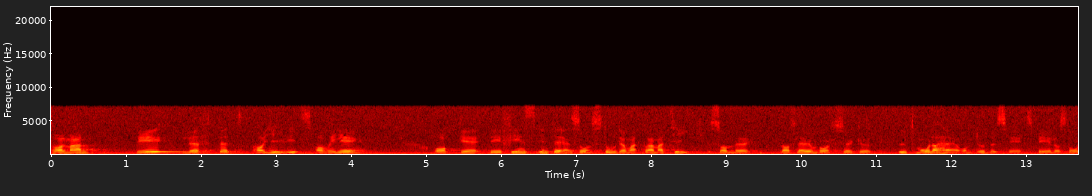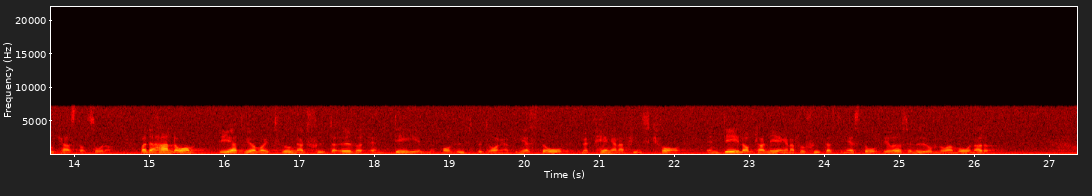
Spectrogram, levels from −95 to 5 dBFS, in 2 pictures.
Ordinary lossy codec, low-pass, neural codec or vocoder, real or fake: none; 7.2 kHz; none; real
